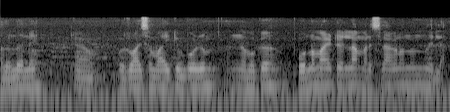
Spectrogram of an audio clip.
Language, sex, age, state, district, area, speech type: Malayalam, male, 30-45, Kerala, Kollam, rural, spontaneous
